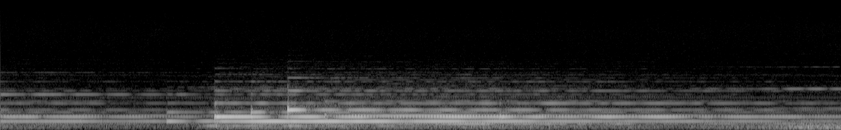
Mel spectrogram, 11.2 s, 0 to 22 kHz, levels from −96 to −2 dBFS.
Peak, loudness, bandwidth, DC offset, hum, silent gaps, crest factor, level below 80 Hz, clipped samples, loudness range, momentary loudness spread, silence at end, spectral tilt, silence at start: -16 dBFS; -35 LUFS; 2.6 kHz; under 0.1%; none; none; 18 dB; -64 dBFS; under 0.1%; 10 LU; 16 LU; 0 s; -10.5 dB/octave; 0 s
